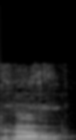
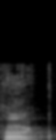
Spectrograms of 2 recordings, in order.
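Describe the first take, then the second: First: The name ends with an open vowel sound. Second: The name ends with a consonant sound. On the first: This is how the family says the name. "my parents said how" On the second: This is how the name is said in Ireland. "in Ireland it's pronounced Huck"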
